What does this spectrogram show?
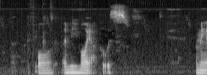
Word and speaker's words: Anemoiapolis: I mean, I personally pronounce it anemoia, but I don't know if that's just me. I suppose maybe it was more American to go Anemoiapolis. Or whatever it was called.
